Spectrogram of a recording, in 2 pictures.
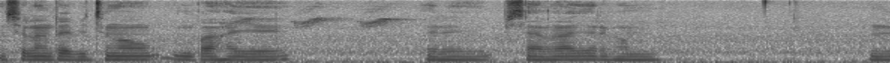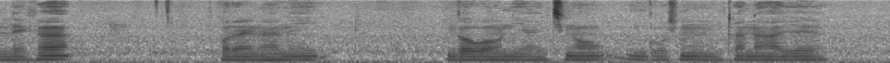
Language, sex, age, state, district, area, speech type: Bodo, male, 30-45, Assam, Kokrajhar, rural, spontaneous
